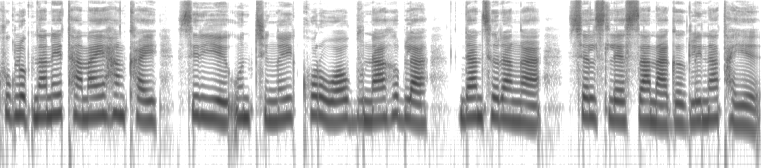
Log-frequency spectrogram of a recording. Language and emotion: Bodo, neutral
